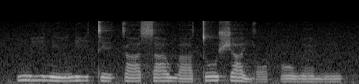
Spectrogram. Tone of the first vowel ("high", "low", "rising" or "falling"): high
